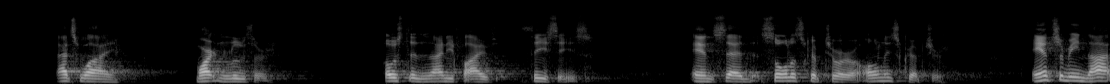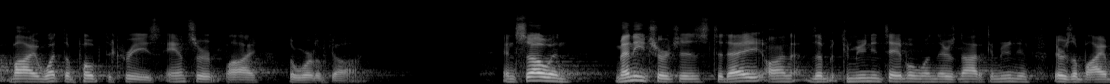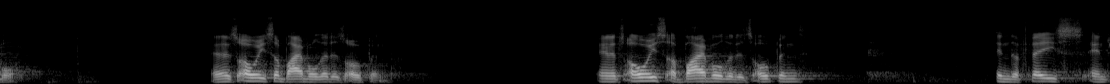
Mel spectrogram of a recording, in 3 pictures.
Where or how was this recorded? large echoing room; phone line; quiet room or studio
large echoing room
